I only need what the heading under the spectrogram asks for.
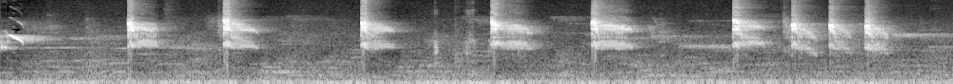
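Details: Between song phrases, a tail-flicking white-rumped shama repeats harsh, scratchy notes about once every second, speeding up near the end.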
